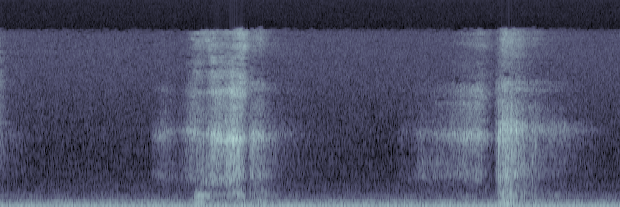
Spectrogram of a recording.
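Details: Snoring during sleep recorded with the SnoreLab app: two slow, breathy snoring breaths with a rough rattle, about four seconds apart, over steady room hum.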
